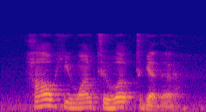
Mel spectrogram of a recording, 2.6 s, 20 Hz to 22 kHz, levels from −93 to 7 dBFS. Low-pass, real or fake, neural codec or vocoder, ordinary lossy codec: 7.2 kHz; real; none; AAC, 48 kbps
